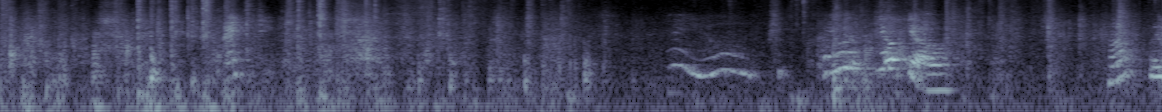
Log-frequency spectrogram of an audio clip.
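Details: A puppy at play indoors lets out high, wavering whines in two bursts past the midpoint, the second longer and more broken, while people chatter and talk to it through most of the recording.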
